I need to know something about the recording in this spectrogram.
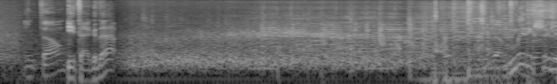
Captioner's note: wind noise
